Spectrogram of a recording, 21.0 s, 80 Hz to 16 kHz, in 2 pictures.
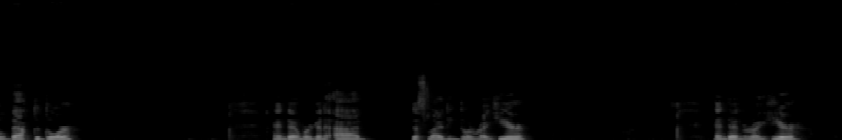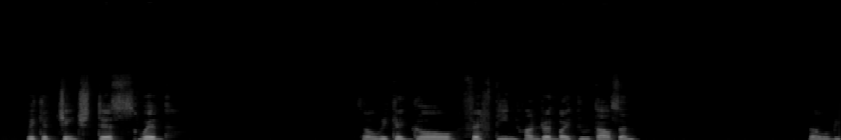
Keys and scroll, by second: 10.4 Escape, 10.6 Escape.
